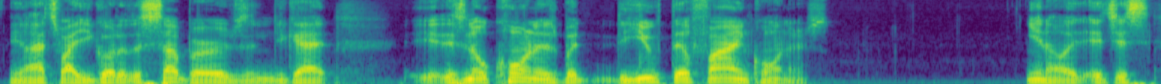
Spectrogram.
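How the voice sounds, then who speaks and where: A man's voice: sits low, no room sound, studio quality. A man hosting a spiritual call-in show, talking bluntly and giving frank advice to callers. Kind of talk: casual call-in radio talk.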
